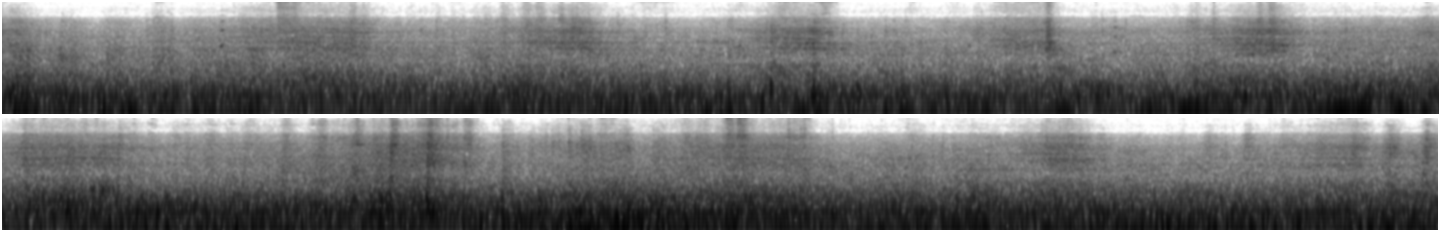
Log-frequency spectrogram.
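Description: Norfolk Southern intermodal freight train's double-stack container cars rolling past close by: a steady rumble of steel wheels on rail with repeated knocks and clicks throughout.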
